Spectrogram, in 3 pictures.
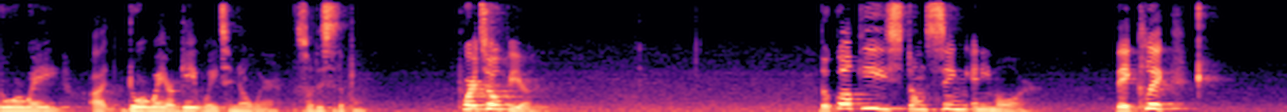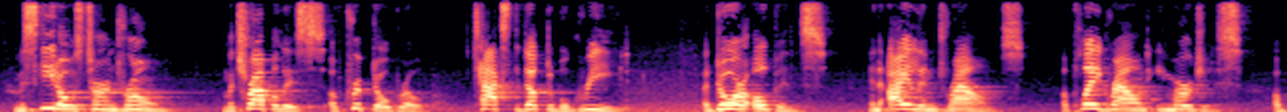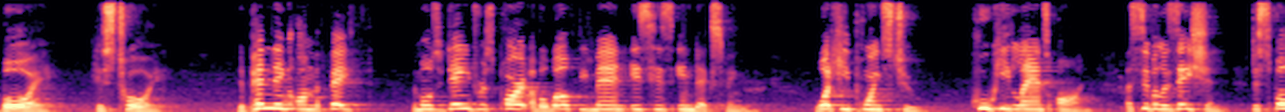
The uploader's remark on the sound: Live From The Apollo. At Harlem's World Famous Apollo Theater in New York City.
